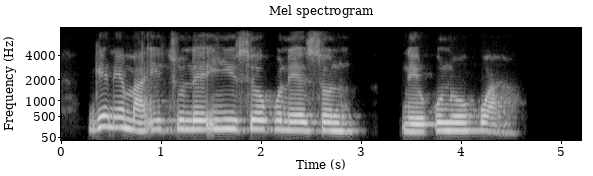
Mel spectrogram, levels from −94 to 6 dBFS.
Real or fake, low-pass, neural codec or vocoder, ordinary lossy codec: fake; 7.2 kHz; codec, 16 kHz, 8 kbps, FunCodec, trained on Chinese and English, 25 frames a second; none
